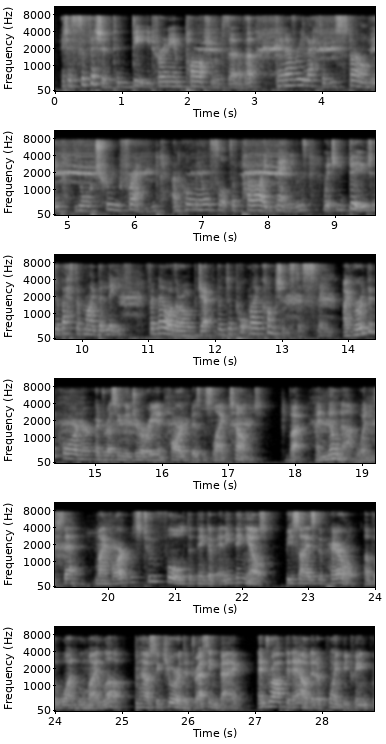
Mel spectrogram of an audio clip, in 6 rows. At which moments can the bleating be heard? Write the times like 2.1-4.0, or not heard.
2.0-8.5.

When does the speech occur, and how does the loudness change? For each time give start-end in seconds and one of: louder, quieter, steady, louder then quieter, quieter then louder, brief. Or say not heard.
0.0-28.7 steady.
